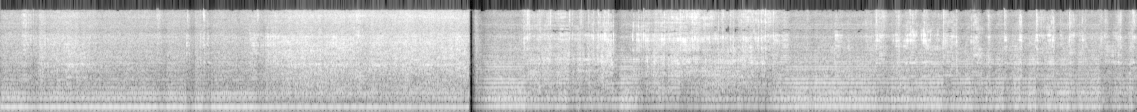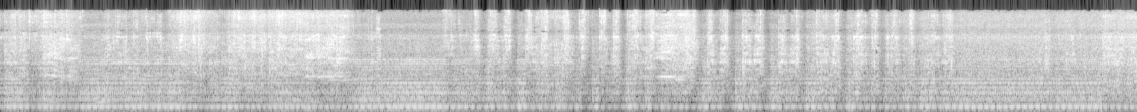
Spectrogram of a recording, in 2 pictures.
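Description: Woodworking jointer (surface planer) running with a steady motor hum while a wooden cue blank is fed over its spinning cutter head, the blades shaving the wood with an uneven cutting noise. The sound breaks off briefly about six seconds in, then the same hum carries on.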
